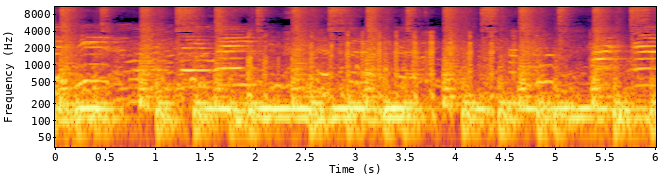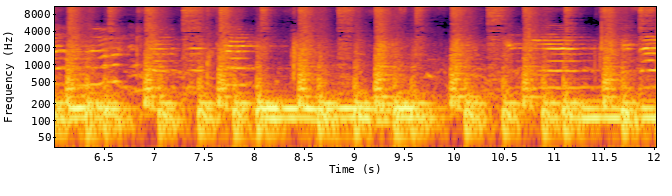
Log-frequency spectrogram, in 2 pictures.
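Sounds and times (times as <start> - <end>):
girl singing into microphone: 0.0 - 2.4, 4.8 - 8.3, 10.4 - 12.0
bass notes: 0.0 - 12.0
drum kit beat: 0.0 - 12.0.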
